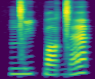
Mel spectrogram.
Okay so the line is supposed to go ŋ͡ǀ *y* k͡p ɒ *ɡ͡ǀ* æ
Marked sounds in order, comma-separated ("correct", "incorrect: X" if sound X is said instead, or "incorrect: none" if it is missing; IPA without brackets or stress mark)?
incorrect: i, correct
